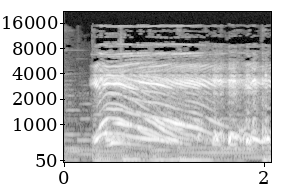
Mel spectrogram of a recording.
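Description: Hey Duggee Smart Tablet toy playing an electronic sound effect through its small speaker. The sound slides down in pitch, starts about a quarter of a second in, and breaks into short choppy notes near the end.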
